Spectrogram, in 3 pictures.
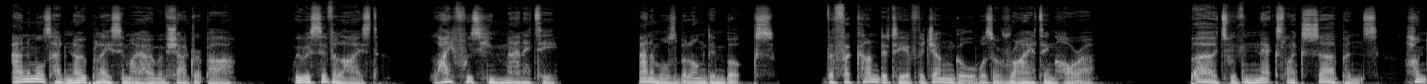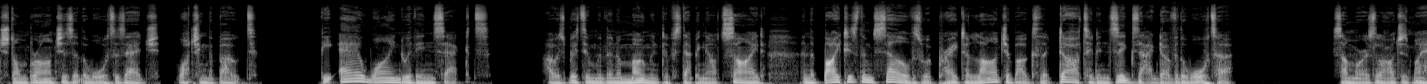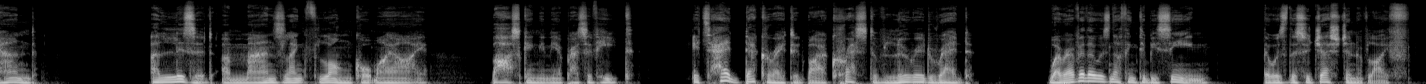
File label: Audiobook; CAGE OF SOULS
